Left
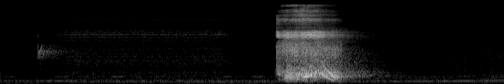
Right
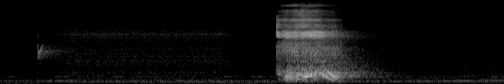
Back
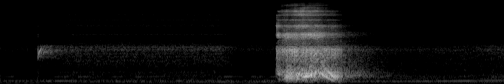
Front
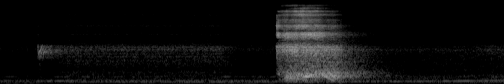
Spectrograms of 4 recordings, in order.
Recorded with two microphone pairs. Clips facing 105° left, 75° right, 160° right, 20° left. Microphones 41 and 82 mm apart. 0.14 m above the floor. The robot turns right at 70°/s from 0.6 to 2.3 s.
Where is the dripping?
140° right, 1.6 m.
